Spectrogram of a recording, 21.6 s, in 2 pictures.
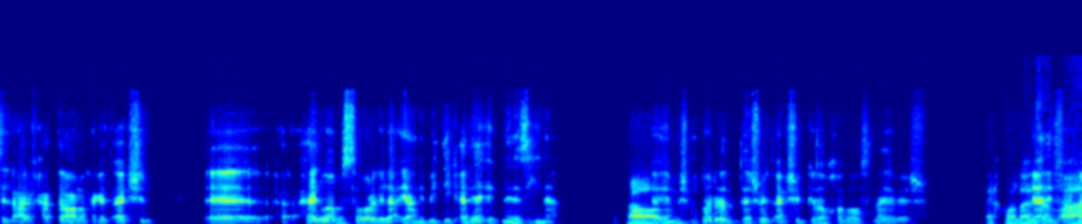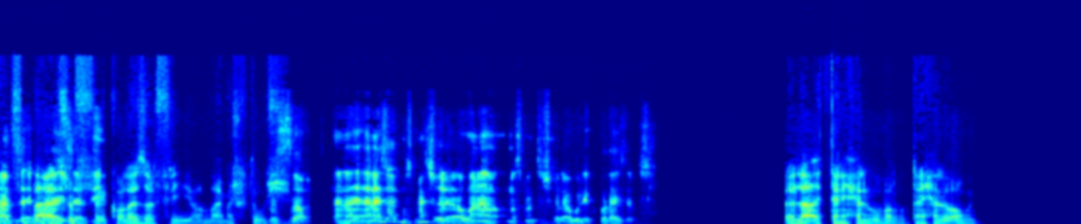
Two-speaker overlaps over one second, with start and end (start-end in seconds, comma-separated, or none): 10.3-11.9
